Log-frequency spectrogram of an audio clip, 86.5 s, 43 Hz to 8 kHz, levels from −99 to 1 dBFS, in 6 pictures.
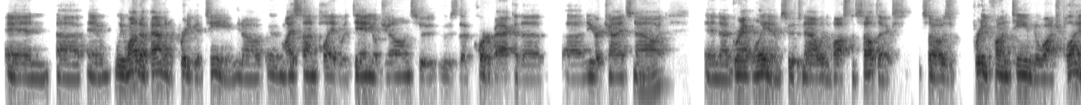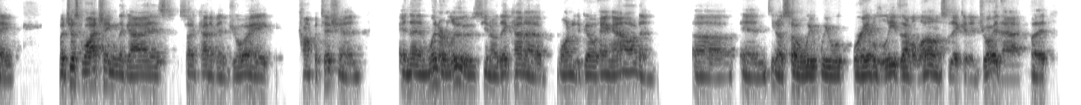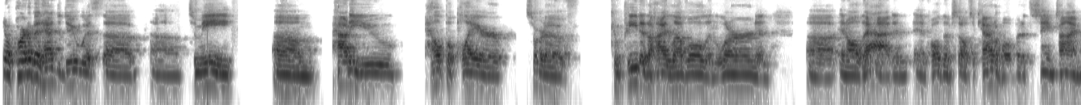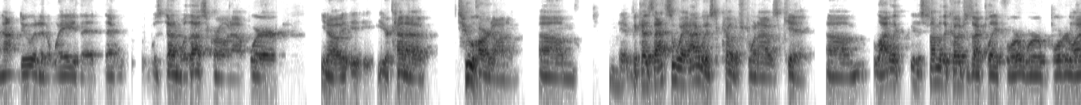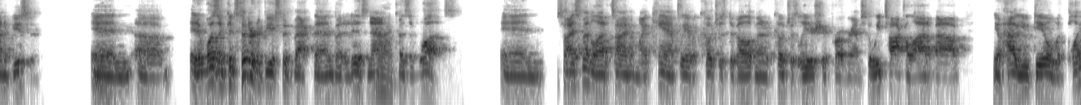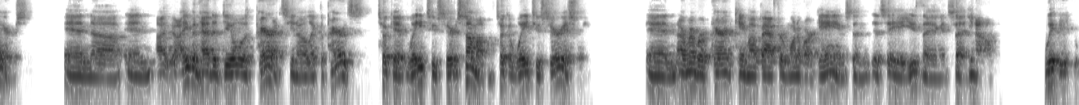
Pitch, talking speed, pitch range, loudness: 100 Hz, 205 wpm, 95-120 Hz, -26 LUFS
